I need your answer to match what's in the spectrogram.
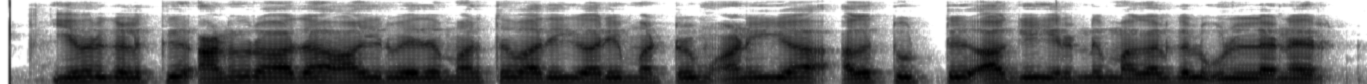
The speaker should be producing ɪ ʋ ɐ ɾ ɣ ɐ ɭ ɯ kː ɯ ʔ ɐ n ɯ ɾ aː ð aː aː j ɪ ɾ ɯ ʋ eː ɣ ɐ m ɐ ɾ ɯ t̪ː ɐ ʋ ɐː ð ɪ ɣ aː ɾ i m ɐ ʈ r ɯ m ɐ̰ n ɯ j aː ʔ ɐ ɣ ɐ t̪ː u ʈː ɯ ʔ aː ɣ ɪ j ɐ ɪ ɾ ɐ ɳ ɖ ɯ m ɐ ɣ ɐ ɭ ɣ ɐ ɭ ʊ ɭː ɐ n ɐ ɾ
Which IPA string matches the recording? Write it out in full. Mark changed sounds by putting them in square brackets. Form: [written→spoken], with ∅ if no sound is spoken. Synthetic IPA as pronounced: ɪ ʋ ɐ ɾ ɣ ɐ ɭ ɯ kː ɯ ʔ ɐ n ɯ ɾ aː ð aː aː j ɪ ɾ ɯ ʋ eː [ɣ→ð] ɐ m ɐ ɾ ɯ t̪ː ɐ ʋ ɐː ð ɪ ɣ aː ɾ i m ɐ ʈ r ɯ m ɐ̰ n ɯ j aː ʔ ɐ ɣ ɐ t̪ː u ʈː ɯ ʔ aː ɣ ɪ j ɐ ɪ ɾ ɐ ɳ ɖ ɯ m ɐ ɣ ɐ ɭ ɣ ɐ ɭ ʊ ɭː ɐ n ɐ ɾ

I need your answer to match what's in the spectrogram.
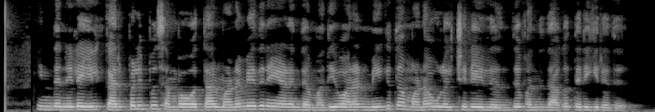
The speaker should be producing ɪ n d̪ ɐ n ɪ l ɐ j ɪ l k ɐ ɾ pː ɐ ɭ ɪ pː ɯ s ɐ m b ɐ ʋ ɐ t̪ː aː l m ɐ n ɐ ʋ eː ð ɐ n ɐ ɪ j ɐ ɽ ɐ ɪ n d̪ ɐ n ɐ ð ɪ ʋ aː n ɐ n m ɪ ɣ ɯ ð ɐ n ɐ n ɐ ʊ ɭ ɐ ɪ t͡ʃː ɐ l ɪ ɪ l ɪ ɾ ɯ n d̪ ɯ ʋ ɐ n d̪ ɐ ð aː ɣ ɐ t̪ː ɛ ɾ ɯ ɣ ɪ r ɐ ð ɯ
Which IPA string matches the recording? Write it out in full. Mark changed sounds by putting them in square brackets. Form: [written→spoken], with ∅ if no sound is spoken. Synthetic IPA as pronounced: ɪ n d̪ ɐ n ɪ l ɐ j ɪ l k ɐ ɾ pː ɐ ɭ ɪ pː ɯ s ɐ m b ɐ ʋ ɐ t̪ː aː l m ɐ n ɐ ʋ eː ð ɐ n ɐ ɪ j ɐ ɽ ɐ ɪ n d̪ ɐ [n→m] ɐ ð ɪ ʋ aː n ɐ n m ɪ ɣ ɯ ð ɐ [n→m] ɐ n ɐ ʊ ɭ ɐ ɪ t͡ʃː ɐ l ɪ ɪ l ɪ ɾ ɯ n d̪ ɯ ʋ ɐ n d̪ ɐ ð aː ɣ ɐ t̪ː ɛ ɾ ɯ ɣ ɪ r ɐ ð ɯ

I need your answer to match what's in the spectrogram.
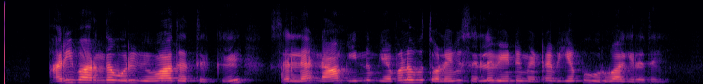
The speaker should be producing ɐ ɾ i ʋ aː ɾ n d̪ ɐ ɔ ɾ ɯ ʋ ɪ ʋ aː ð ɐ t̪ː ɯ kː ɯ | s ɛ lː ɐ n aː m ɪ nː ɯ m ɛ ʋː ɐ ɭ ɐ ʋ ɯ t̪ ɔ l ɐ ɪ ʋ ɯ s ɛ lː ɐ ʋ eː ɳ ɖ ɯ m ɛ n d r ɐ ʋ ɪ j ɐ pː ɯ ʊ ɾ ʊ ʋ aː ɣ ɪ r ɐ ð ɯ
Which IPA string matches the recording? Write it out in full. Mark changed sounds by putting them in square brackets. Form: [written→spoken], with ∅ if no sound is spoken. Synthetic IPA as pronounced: ɐ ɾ [i→ɪ] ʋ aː ɾ n d̪ ɐ ɔ ɾ ɯ ʋ ɪ ʋ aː ð ɐ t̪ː ɯ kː ɯ | s ɛ lː ɐ n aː m ɪ nː ɯ m ɛ ʋː ɐ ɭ ɐ ʋ ɯ t̪ ɔ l ɐ ɪ ʋ ɯ s ɛ lː ɐ ʋ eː ɳ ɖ ɯ m ɛ n d r ɐ ʋ ɪ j ɐ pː ɯ ʊ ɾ ʊ ʋ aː ɣ ɪ r ɐ ð ɯ

